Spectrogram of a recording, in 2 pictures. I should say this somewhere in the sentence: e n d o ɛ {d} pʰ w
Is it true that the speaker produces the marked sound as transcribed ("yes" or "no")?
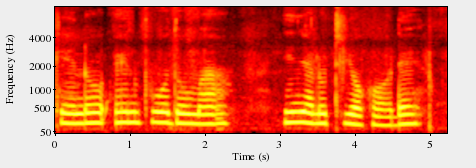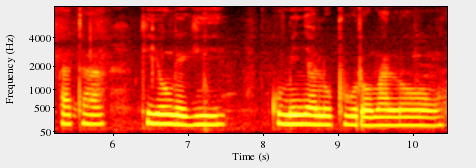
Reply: no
